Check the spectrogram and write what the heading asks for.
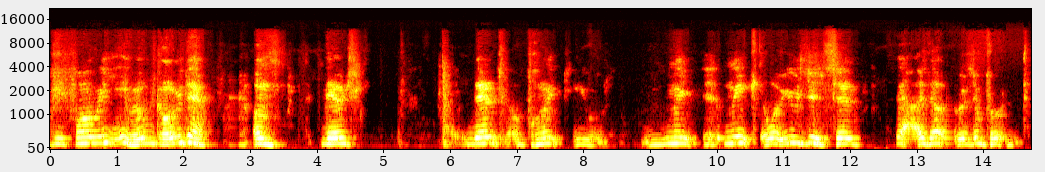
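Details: Man with cerebral palsy; dysarthric speech in cerebral palsy.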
